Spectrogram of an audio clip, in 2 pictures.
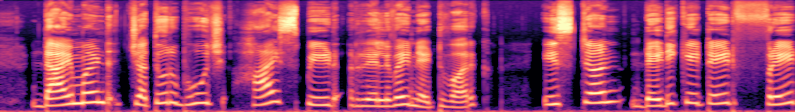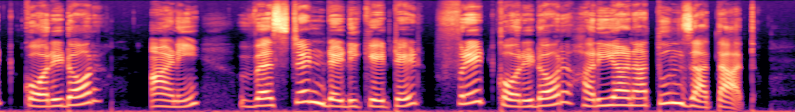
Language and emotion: Marathi, neutral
